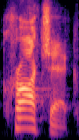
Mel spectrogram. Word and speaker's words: Krawczyk: It's pronounced Krawczyk, but it's been butchered worse.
